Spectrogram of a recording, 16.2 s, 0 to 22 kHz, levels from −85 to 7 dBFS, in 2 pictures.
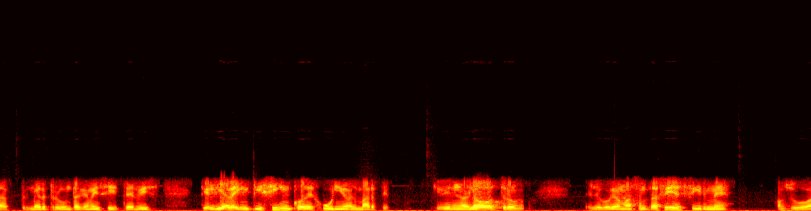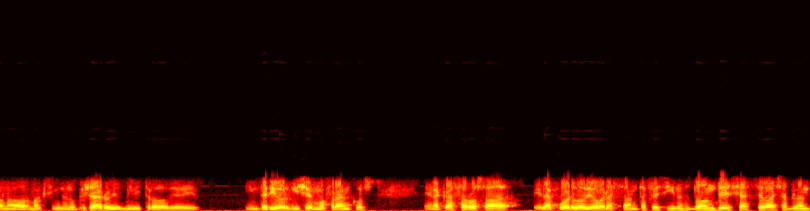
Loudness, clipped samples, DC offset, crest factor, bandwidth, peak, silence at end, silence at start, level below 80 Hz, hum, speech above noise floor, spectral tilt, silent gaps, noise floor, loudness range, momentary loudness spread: -19 LUFS; under 0.1%; under 0.1%; 18 dB; 4.2 kHz; -2 dBFS; 0 s; 0 s; -44 dBFS; none; 25 dB; -8.5 dB/octave; none; -43 dBFS; 3 LU; 11 LU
